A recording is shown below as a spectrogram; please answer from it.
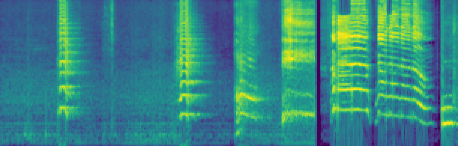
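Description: Small plastic toy horn blown in short, goose-like honks, four of them spaced out over the first four seconds. A longer, higher honking sound with a falling pitch follows near the end.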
